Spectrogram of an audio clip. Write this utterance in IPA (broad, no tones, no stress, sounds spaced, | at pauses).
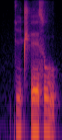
k i t͡ʃʼ e s u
